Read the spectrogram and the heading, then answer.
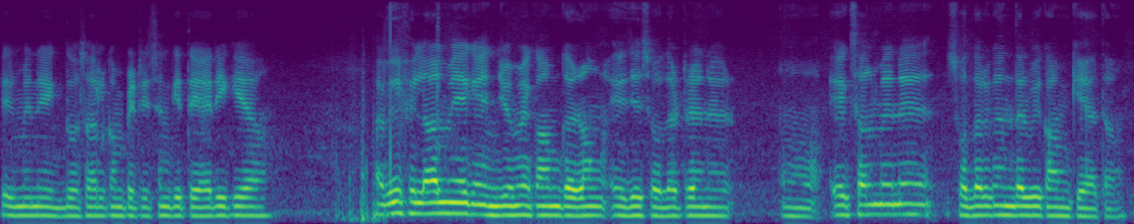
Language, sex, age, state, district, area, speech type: Hindi, male, 18-30, Rajasthan, Jaipur, urban, spontaneous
